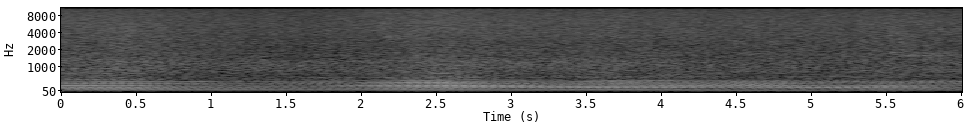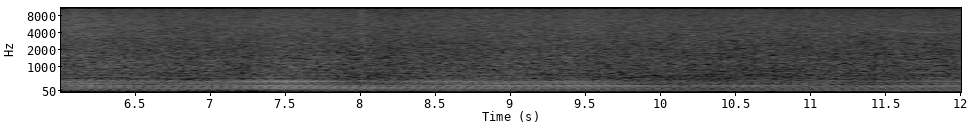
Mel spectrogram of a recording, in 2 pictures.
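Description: A low, steady mechanical hum that swells and fades slowly a few times, like an engine running.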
